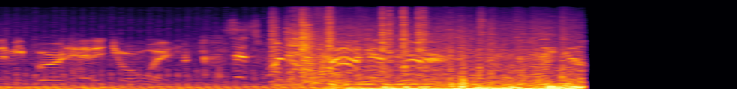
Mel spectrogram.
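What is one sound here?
A helicopter fires rockets that explode with loud booms.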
